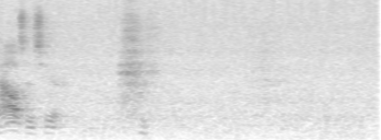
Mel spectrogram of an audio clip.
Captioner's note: scoffs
